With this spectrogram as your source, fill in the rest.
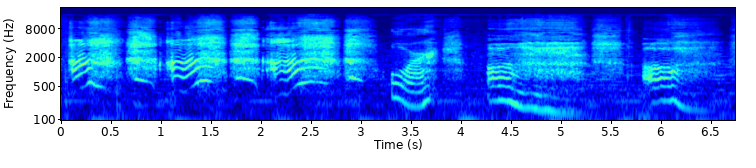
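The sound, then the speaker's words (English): A woman moans in a series of short, breathy vocal bursts, each with swooping rises and falls in pitch, like several different takes tried one after another. “the standards lady is saying my moaning in Muffin Top is too graphic. Which of these is less offensive?”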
